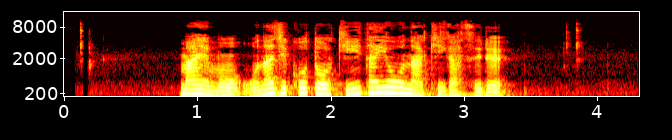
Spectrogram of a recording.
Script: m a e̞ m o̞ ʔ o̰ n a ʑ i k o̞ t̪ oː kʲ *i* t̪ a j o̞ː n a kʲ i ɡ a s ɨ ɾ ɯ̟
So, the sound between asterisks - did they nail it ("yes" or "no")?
no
